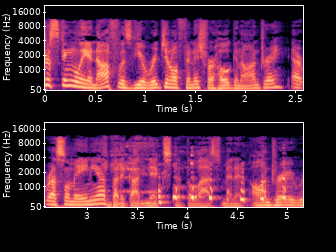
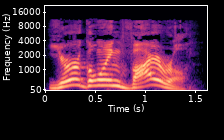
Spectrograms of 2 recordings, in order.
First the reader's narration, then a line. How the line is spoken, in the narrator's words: yells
